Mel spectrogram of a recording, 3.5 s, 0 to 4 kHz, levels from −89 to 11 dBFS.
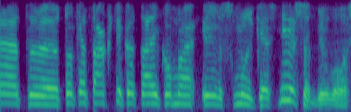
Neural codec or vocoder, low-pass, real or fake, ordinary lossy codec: codec, 44.1 kHz, 7.8 kbps, Pupu-Codec; 3.6 kHz; fake; Opus, 32 kbps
